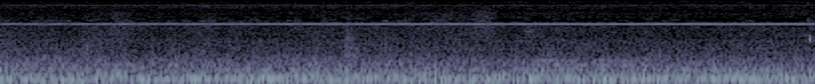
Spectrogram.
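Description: A pause with only steady room tone: a low electrical hum and a thin, steady high-pitched whine, with no other sound.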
